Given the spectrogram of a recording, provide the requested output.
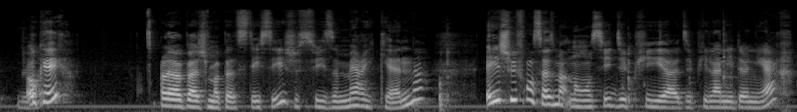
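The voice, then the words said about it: American accent speaking French. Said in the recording (French): “tu es américaine. ... oui, je suis américaine. ... ça, s'entend pas mal, je pense, avec mon accent”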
